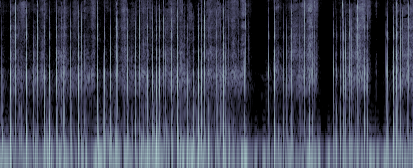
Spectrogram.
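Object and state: Plastic compact, fast nail tapping.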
